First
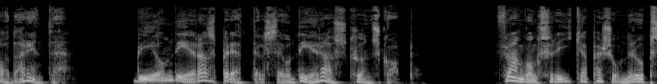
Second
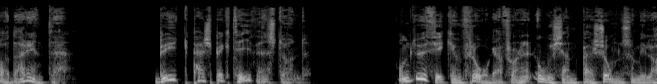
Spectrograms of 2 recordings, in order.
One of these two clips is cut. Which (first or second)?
first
